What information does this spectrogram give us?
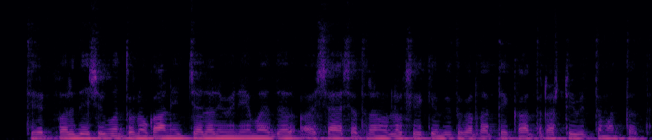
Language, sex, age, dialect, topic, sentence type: Marathi, male, 18-24, Southern Konkan, banking, statement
